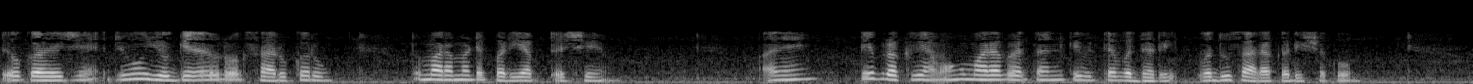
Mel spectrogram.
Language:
Gujarati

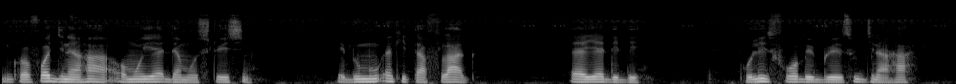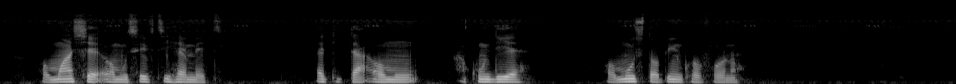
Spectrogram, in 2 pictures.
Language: Akan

